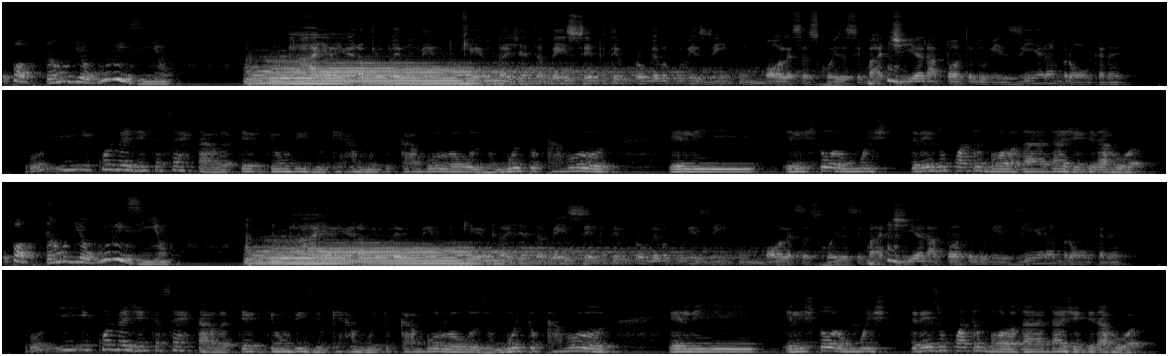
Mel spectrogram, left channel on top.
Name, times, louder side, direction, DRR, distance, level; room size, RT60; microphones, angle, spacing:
voice 1, 0.0-1.7 2.4-2.9 8.6-9.1 11.9-23.1, equal, 40° right, 2.7 m, -37 dB
sound 1, 2.4-7.5, left 1 dB, 25° left, 0.6 m, -29 dB
voice 2, 2.9-11.2, left 1 dB, 70° left, 1.8 m, -38 dB
14.0 x 5.2 x 2.6 m
head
